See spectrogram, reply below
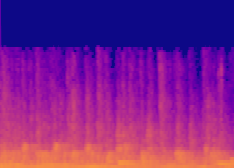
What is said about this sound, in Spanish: Los que creen que Jesús nos ha hecho vencedores, denle un aplauso a Él. Vamos, porque Él vive.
